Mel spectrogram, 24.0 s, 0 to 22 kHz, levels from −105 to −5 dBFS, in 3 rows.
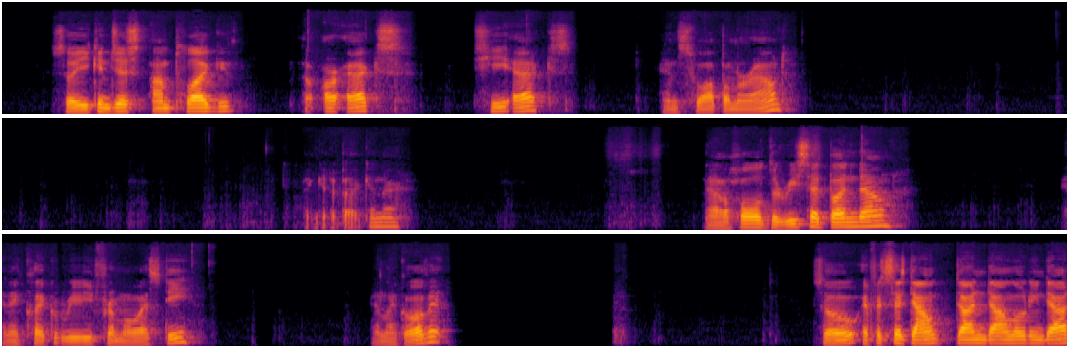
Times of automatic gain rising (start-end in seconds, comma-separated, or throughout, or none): none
